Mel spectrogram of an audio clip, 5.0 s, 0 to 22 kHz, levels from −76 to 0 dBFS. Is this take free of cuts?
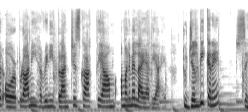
no; 1 cut; at 3.3 s

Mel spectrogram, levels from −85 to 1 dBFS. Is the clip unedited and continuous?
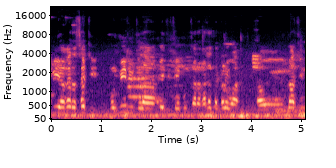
yes; 0 cuts

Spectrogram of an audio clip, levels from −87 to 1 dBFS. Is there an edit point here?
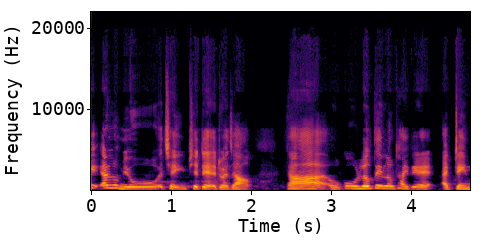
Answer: no; 0 cuts

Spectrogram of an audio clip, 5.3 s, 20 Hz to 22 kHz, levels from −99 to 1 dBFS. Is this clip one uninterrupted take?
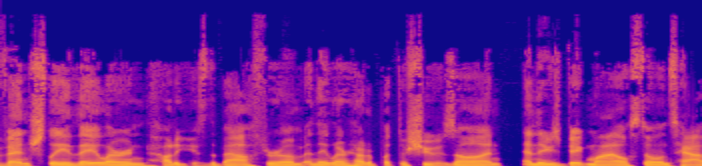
no; 1 cut; at 3.8 s

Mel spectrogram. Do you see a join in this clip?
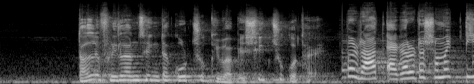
yes; 1 cut; at 3.4 s

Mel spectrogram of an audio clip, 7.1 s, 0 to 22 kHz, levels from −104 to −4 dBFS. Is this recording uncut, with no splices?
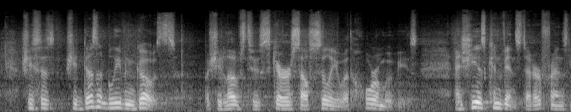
yes; 0 cuts

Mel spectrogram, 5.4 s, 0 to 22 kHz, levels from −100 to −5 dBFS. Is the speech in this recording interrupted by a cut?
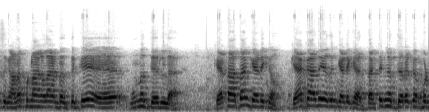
yes; 1 cut; at 2.5 s

